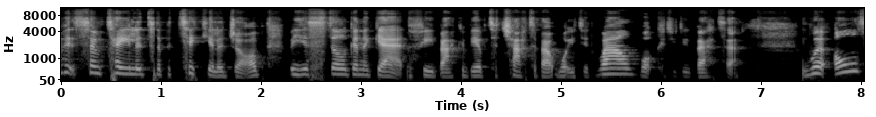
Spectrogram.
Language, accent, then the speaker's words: English; United Kingdom; as British people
